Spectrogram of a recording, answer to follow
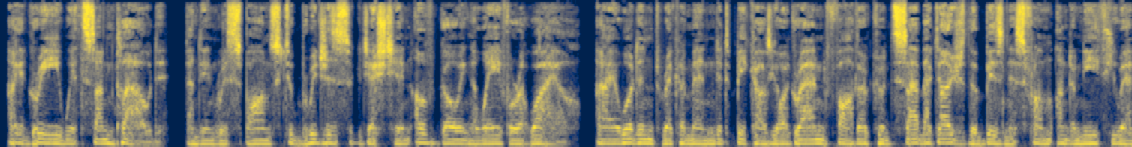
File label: Recorded Eaves dropping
